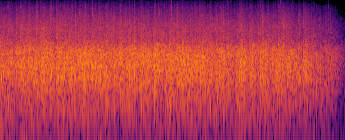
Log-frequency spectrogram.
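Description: Big, dense applause from a seated audience at a Women's Day debate show in Madurai, a continuous wash of many hands clapping at full level that tapers off in the final moment, with no voices on top.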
